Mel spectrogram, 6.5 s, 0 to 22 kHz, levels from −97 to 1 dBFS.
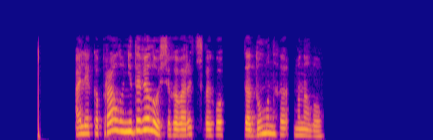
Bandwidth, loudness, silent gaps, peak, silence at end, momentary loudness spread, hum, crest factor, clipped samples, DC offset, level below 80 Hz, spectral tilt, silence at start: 7.6 kHz; -23 LUFS; 0.72-1.12 s, 3.39-3.64 s, 4.34-4.40 s; -6 dBFS; 1.7 s; 11 LU; none; 18 dB; under 0.1%; under 0.1%; -66 dBFS; -6.5 dB/octave; 0.55 s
